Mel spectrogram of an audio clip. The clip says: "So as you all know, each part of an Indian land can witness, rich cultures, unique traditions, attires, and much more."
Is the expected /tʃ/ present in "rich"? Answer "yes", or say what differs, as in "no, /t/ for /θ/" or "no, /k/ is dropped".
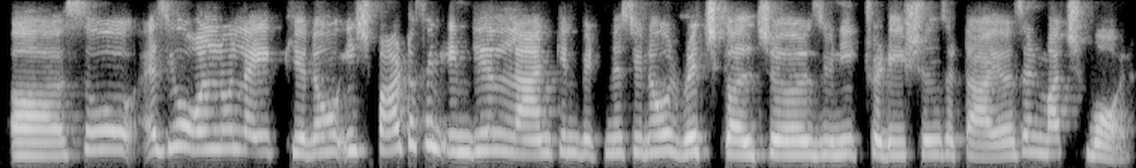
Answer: yes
